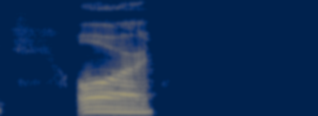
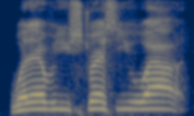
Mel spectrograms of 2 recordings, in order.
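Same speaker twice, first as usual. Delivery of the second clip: ordinary talk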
